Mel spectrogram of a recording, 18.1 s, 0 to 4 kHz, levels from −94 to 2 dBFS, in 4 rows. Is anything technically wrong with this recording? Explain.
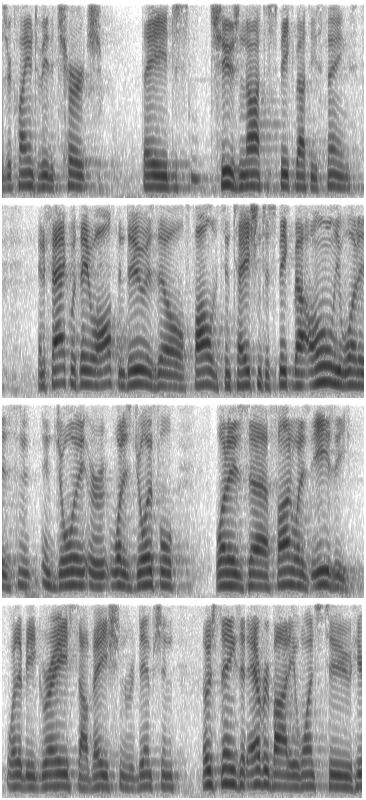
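Yes. Comfort noise in place of the background appears four times: 1.38–1.74 s, 4.78–4.96 s, 11.44–11.72 s and 15.88–16.08 s. In each gap, the real background, which sits about 34 to 41 dB below the loudest passages, gives way to a smooth, featureless hiss. It is about 1 to 3 dB quieter, except at 11.44 s, where the level holds. The likely cause is discontinuous transmission: the sender stops sending when it detects silence, and the receiver fills the pause with synthetic noise roughly matching the background. Everything stays within a band that ends at 4 kHz, which fits a G.711 mu-law call path.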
